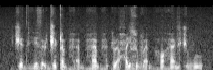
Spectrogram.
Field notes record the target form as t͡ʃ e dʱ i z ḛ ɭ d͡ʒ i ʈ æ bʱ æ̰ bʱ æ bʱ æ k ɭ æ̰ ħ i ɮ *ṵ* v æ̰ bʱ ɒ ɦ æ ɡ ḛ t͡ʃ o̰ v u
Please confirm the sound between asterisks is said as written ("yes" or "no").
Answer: yes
